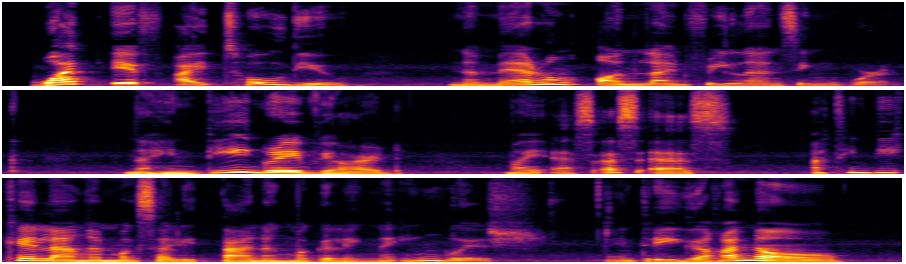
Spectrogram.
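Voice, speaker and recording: A woman with a Filipino accent speaks at a medium pitch and a fairly slow pace. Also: ordinary pitch variation. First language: Tagalog. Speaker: podcast host and online freelancer. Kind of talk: scripted-style solo podcast, casual Taglish. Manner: animated, enthusiastic.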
